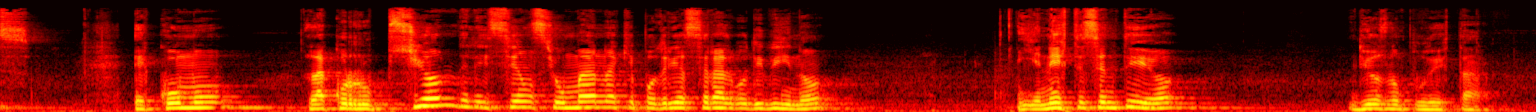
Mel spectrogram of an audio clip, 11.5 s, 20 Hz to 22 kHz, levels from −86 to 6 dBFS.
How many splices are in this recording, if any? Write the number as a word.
zero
